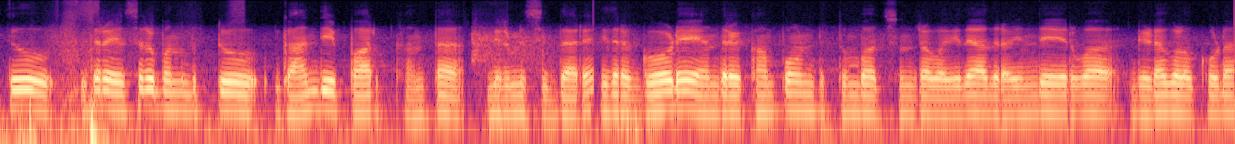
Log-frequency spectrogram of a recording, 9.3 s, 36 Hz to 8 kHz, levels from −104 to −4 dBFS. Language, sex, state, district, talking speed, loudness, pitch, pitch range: Kannada, male, Karnataka, Shimoga, 125 wpm, -16 LUFS, 115 Hz, 110-120 Hz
